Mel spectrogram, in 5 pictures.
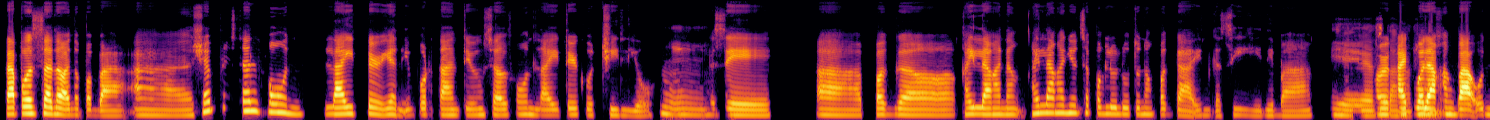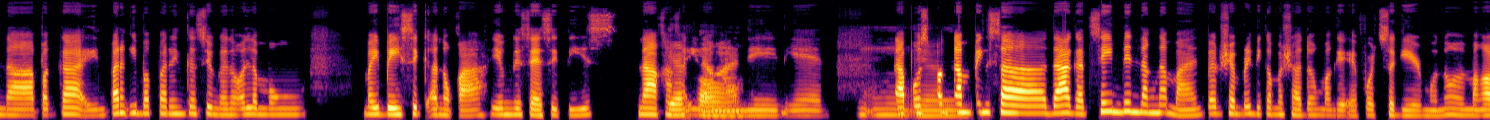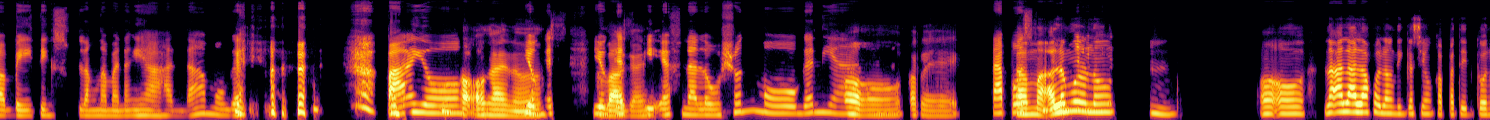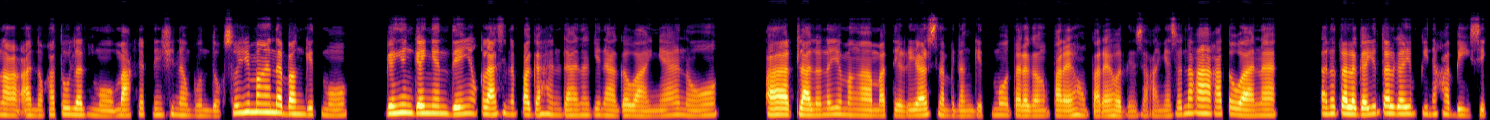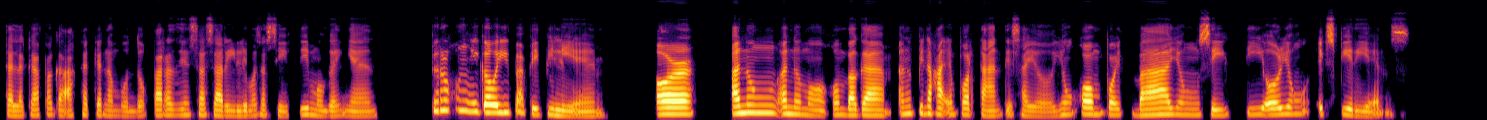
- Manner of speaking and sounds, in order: in English: "necessities"; laugh; in English: "baitings"; laughing while speaking: "ganiyan"
- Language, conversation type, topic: Filipino, podcast, Anong payo ang maibibigay mo para sa unang paglalakbay sa kampo ng isang baguhan?
- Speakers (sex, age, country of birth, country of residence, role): female, 30-34, Philippines, Philippines, guest; female, 40-44, Philippines, Philippines, host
